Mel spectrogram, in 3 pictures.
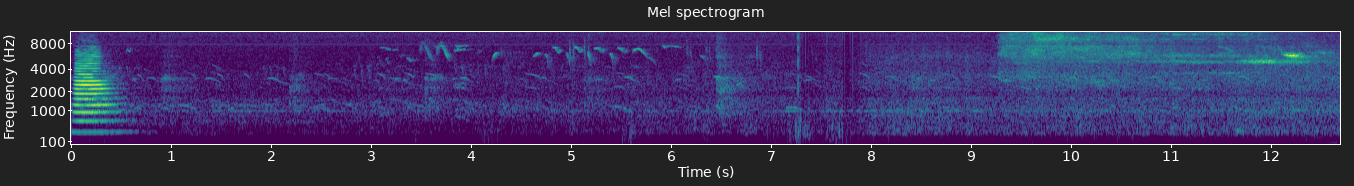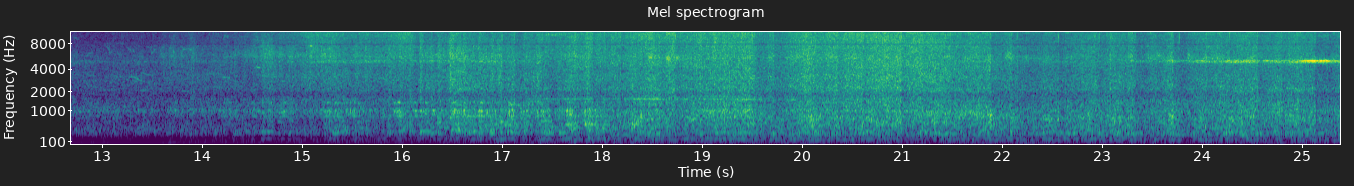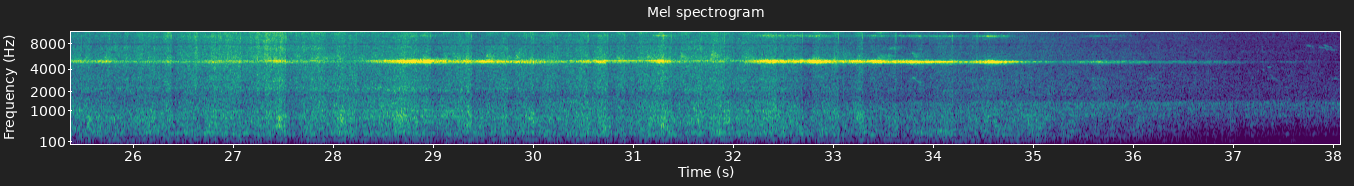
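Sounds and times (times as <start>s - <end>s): train rumbling past: 0.0s - 38.0s
high-pitched wheel squeal: 24.2s - 26.1s, 28.3s - 37.1s.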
